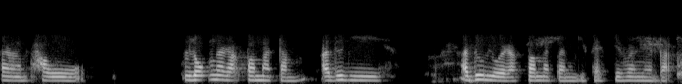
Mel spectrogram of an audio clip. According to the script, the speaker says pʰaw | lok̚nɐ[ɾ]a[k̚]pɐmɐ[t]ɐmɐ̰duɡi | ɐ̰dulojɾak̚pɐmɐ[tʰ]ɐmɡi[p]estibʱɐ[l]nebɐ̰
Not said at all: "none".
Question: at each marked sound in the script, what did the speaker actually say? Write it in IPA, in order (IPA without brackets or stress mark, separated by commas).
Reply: ɾ, k̚, t, t, pʰ, l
